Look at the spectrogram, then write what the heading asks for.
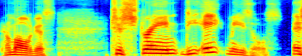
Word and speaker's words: homologous: Homologous.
